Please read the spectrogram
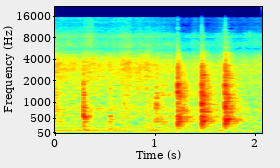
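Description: Pork pieces with garlic and onion sizzling in a non-stick frying pan while being stirred, the utensil knocking against the pan about six times.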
